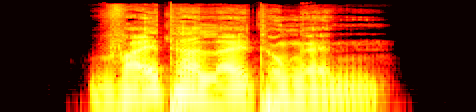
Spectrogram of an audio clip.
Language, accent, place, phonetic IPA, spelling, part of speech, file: German, Germany, Berlin, [ˈvaɪ̯tɐˌlaɪ̯tʊŋən], Weiterleitungen, noun, De-Weiterleitungen.ogg
- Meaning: plural of Weiterleitung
